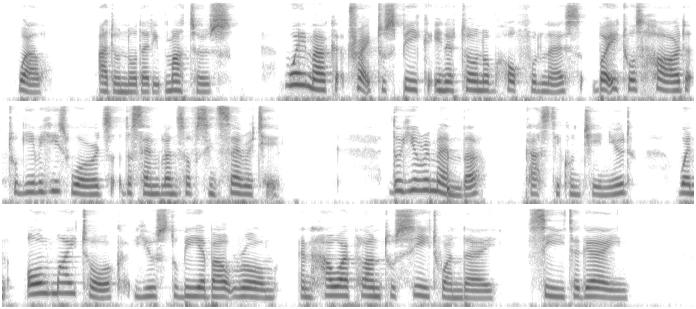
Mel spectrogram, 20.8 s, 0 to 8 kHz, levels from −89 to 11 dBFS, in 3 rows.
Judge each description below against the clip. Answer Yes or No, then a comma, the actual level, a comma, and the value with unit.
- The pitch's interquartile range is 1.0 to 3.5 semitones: Yes, average, 3.1 semitones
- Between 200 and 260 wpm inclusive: No, average, 155 wpm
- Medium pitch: No, high, 220 Hz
